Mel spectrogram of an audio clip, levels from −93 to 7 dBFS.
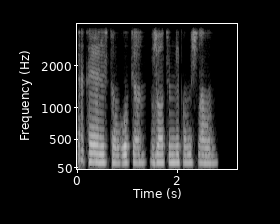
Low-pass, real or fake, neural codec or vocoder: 3.6 kHz; fake; codec, 44.1 kHz, 1.7 kbps, Pupu-Codec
